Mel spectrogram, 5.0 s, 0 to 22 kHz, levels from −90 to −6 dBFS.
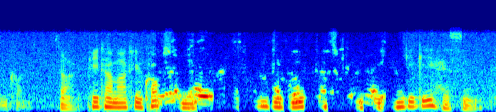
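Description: From 1.6 s to 4.06 s the talker's speech is turned down in stretches adding up to about 2 s, dropping by as much as about 25 dB. This is speech suppressed in double talk: the echo canceller likely heard loudspeaker echo and this talker at once, and pulled both down. On a waveform the speech envelope sinks into dips; a spectrogram shows the harmonics thinning or breaking off in patches.

Inside that same stretch the other side's voice leaking through appears in five bursts: 1.6 to 1.76 s at about 5 dB under the talker, 1.93 to 2.08 s at about 5 dB above, 2.79 to 3.02 s and 3.65 to 3.86 s at about 5 dB under, and 3.32 to 3.36 s at about 25 dB under. Residual echo the canceller missed is the likely cause. On a spectrogram these show as short, separate harmonic patches that don't line up with the talker's own pitch tracks, with the room noise floor about 23 dB down.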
